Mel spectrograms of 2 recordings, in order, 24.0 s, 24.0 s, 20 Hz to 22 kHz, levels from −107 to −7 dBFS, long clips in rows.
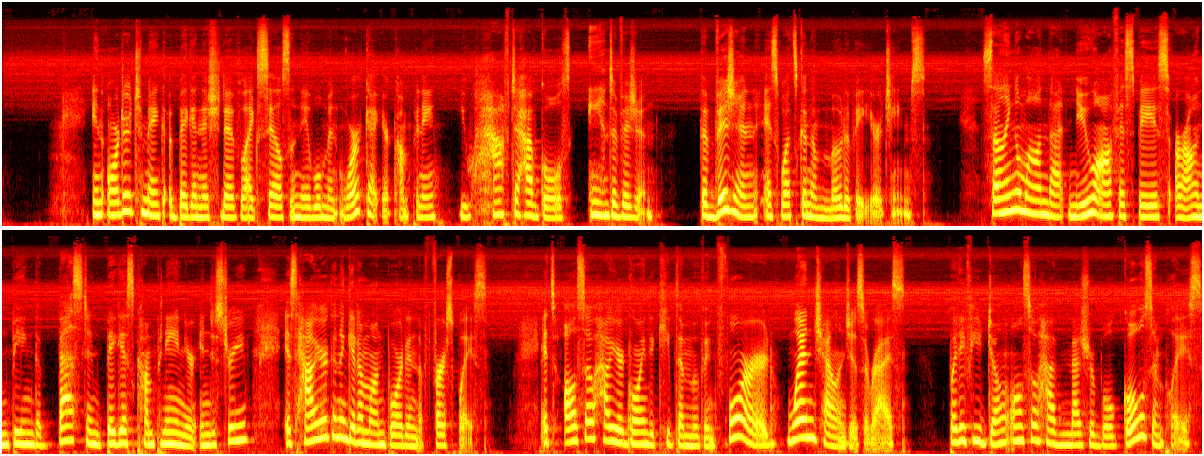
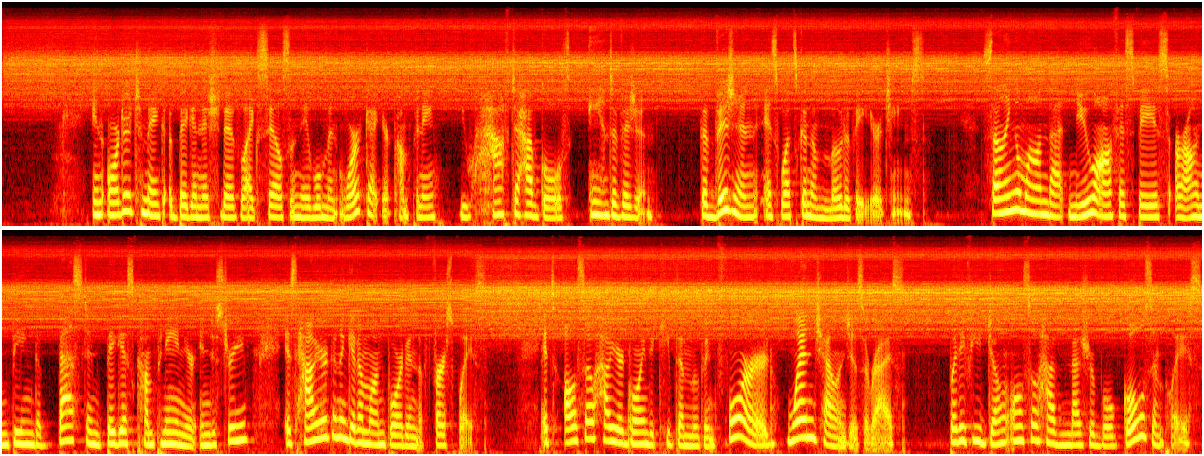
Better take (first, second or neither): first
